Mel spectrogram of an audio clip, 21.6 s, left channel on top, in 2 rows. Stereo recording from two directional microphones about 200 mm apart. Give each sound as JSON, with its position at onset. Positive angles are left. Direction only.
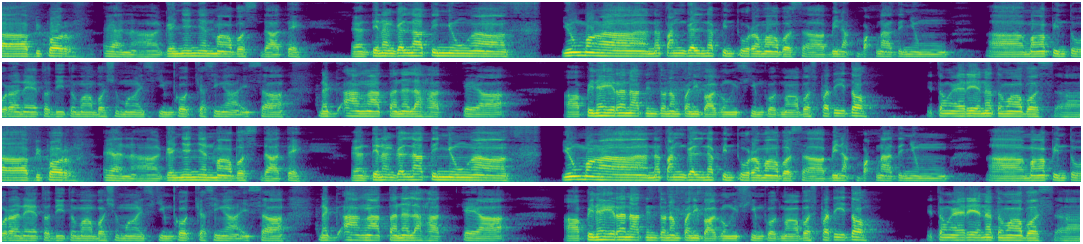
{"t": 0.0, "sound": "speech", "side_deg": 0}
